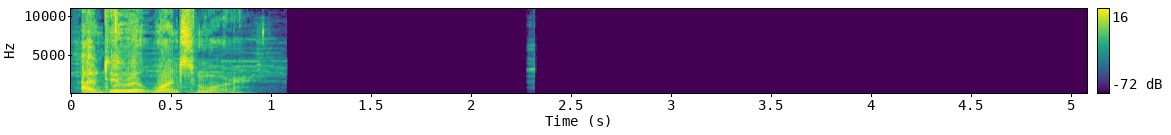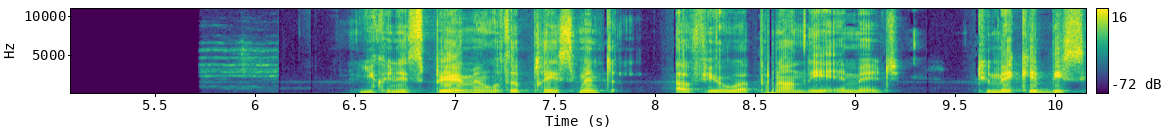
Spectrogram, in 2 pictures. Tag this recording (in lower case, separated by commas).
speech, narration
